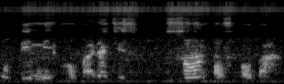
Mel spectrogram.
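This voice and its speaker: A caller from southern Nigeria, whose first language is Ika and who has a southern Nigerian accent, explains history haltingly, repeating words and checking he's understood. His tone is sharp, and the call audio is noisy.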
